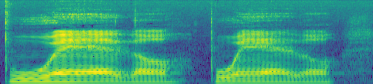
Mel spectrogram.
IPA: ð̞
